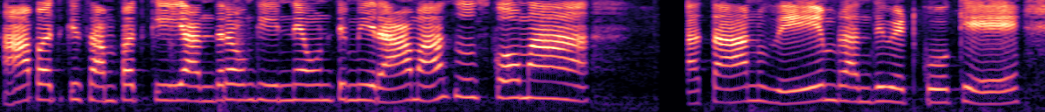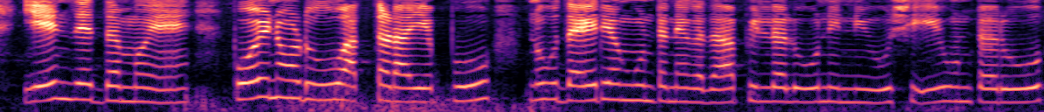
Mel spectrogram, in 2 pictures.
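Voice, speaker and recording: Brisk bossy cartoon village woman, Telangana Telugu accent, rapid shrill delivery, a woman voicing her. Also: steady tone, fairly bright tone, a little hiss or hum. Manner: brisk, scolding, giving orders. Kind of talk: animated village comedy dub.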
